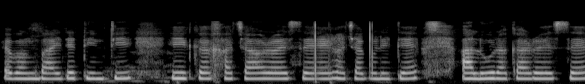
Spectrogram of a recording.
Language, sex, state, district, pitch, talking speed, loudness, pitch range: Bengali, female, Assam, Hailakandi, 270 Hz, 115 wpm, -25 LUFS, 265-275 Hz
